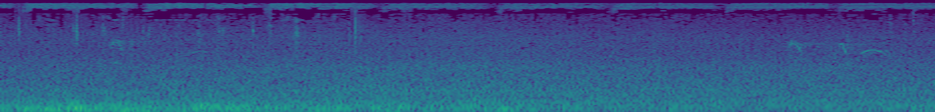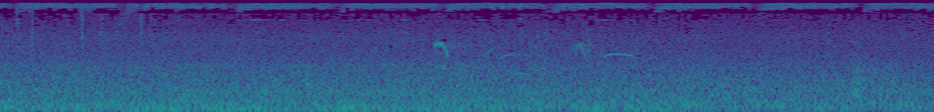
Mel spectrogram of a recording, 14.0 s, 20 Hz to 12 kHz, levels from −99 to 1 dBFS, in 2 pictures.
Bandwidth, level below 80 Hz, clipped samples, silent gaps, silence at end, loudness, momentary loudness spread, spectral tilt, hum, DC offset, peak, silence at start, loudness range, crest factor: 11.5 kHz; -54 dBFS; under 0.1%; none; 0 s; -47 LUFS; 7 LU; -4.5 dB/octave; none; under 0.1%; -26 dBFS; 0 s; 4 LU; 20 dB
